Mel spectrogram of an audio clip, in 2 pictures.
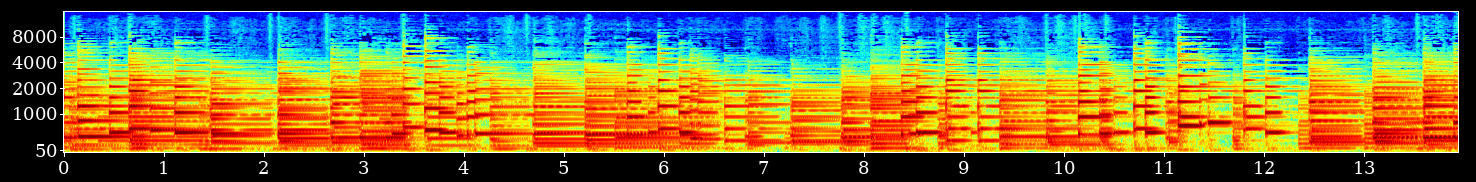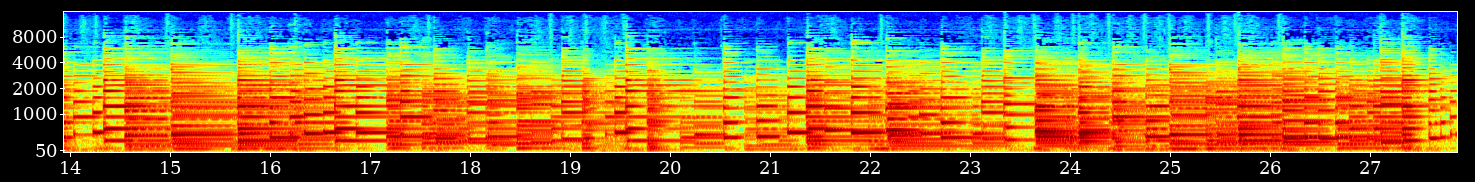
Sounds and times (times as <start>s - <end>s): Music: 0.0s - 27.8s.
